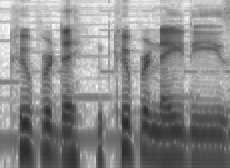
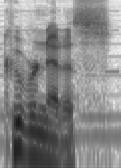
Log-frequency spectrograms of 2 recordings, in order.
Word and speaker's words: Kubernetes: chasing waterfalls it's through cooper cooper nades is how ms teams pronounces it [ __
